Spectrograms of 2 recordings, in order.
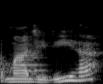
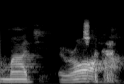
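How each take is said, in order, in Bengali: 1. r-এর পরের স্বরধ্বনিটি i-এর মতো শোনায়। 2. r-এর পরের স্বরধ্বনিটি a-এর মতো শোনায়। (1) "নট" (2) "নট"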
